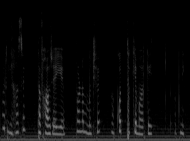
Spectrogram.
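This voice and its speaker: A woman's voice: on the high side, normal speed, darkish tone, slight background noise, natural voice. A woman voicing an annoyed male mechanic, curt and scolding, with little change from her own voice. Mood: irritated. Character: irritated, blunt male motorbike mechanic.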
